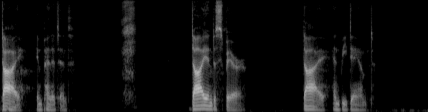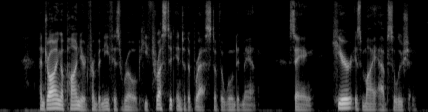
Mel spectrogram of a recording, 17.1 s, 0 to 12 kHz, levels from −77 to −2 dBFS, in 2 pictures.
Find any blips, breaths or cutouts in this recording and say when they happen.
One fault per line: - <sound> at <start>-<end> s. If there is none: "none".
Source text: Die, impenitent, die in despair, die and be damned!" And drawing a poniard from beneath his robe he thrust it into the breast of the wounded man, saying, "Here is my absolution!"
- sniff at 2.4-2.8 s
